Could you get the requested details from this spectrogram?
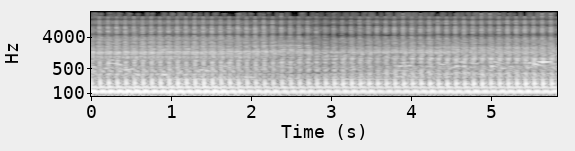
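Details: Case 188 four-cylinder diesel tractor idling before teardown: a rough, lumpy idle with a heavy, regular thump about one and a half times a second, smoking. Number one cylinder appears not to fire; the cause is not yet diagnosed.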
